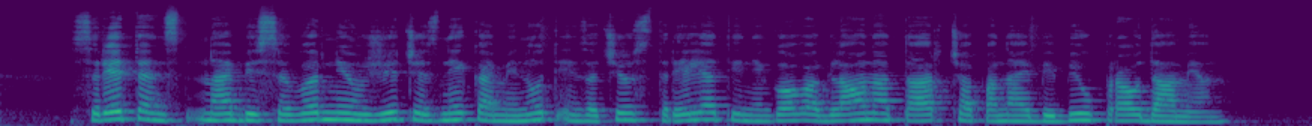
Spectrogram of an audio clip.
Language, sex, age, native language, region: Slovenian, female, 30-49, Slovenian, Zasavska region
